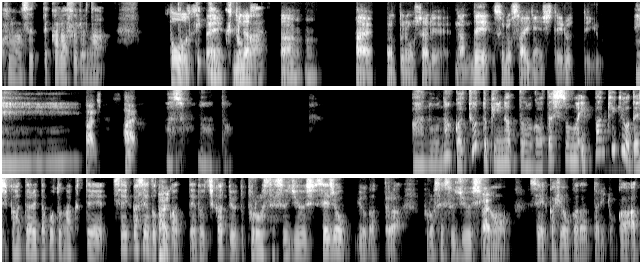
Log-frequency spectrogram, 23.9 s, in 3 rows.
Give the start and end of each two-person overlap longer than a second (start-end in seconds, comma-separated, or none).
2.2-3.7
